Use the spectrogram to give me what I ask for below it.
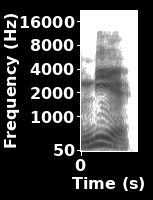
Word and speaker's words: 镍: Jadi kalau orang Cina bilang itu nie, tapi berbeda pelafalannya ketika dia bilang nie. Nah, itu berbeda lagi. Kalau nie itu artinya mencubit. Tapi kalau nie itu artinya nikel.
